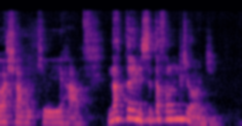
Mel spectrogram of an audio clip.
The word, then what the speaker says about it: Natane: Natane, acertei a pronúncia do seu nome? Acertou.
